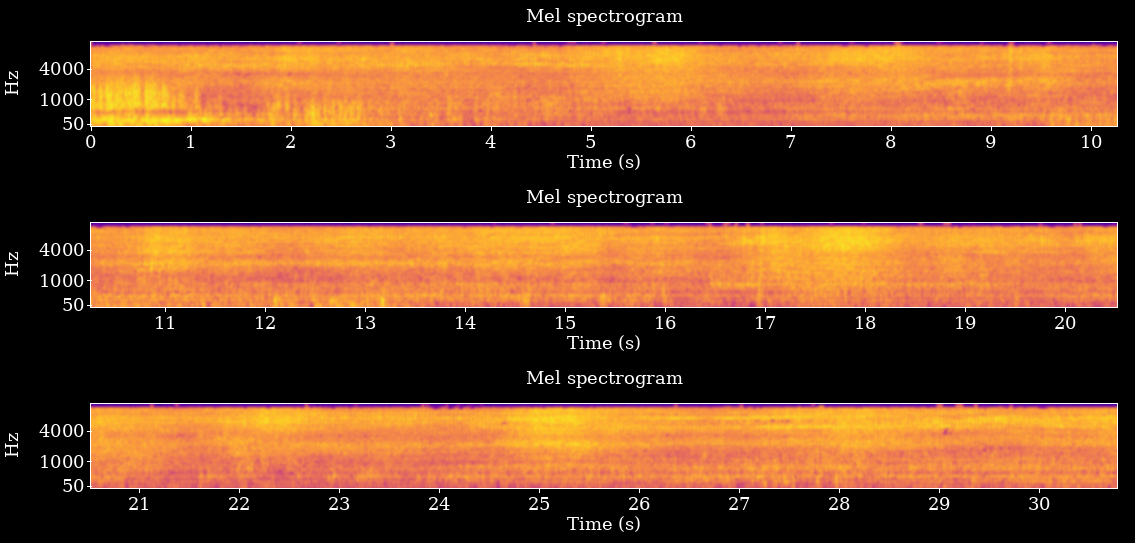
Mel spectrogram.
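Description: Wind buffeting the microphone in gusts, loudest right at the start and again around ten seconds in, over a low outdoor rumble. A faint steady engine drone hums underneath through the middle.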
